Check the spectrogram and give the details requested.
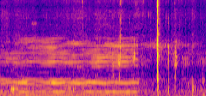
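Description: Steady motor hum of a blood pressure monitor pumping up its cuff, stopping abruptly, followed by clicks and soft handling noises.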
